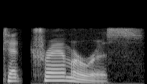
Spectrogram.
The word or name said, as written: tetramerous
